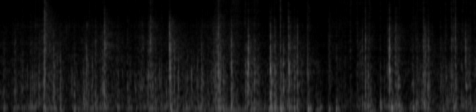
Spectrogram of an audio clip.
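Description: Long nails scratch and crinkle the front and back of a full plastic granola pouch. A dense run of quick, bright crinkles and scratchy ticks is heard, with sharp crackling peaks over a soft rustling bed.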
